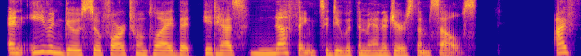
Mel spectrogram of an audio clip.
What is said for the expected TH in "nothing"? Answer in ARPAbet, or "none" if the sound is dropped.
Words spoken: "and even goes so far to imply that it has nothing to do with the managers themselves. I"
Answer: TH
